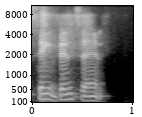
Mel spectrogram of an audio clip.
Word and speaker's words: St. Vincent: Speaking of the Grammys and losing nominations, Taylor Swift, Jack Antonoff, and St. Vincent.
